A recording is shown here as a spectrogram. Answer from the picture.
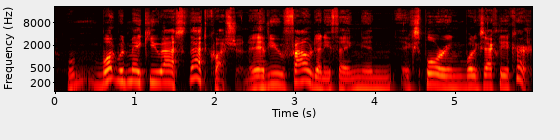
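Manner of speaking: slightly shocked, taken aback, caught off guard. A narrator voices a man replying to your question, a little shocked. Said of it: "maybe a little shocked".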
